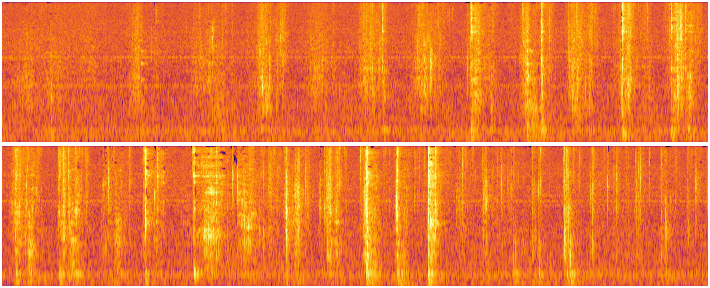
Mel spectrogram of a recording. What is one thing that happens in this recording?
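A fork clicks against a glass bowl while mashing soft roasted eggplant.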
